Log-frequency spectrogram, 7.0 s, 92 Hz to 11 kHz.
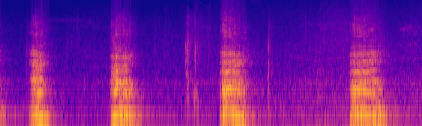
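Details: Lion Moika roaring in the big-cat house of Tokuyama Zoo, Shunan, Japan, around 10 in the morning on 16 December; four loud, deep grunting roar bursts roughly every one and a half to two seconds.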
